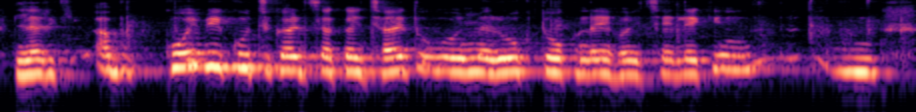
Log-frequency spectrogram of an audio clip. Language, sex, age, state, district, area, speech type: Maithili, female, 30-45, Bihar, Samastipur, urban, spontaneous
